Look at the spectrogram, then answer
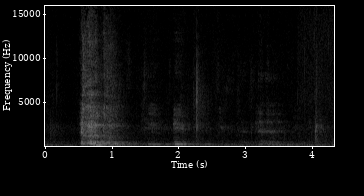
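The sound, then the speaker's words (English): A sharp, loud cough bursts out near the start, followed by a few softer coughs and throat-clearing sounds from other audience members scattered around. “I'm getting everyone else coughing now, aren't I?”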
